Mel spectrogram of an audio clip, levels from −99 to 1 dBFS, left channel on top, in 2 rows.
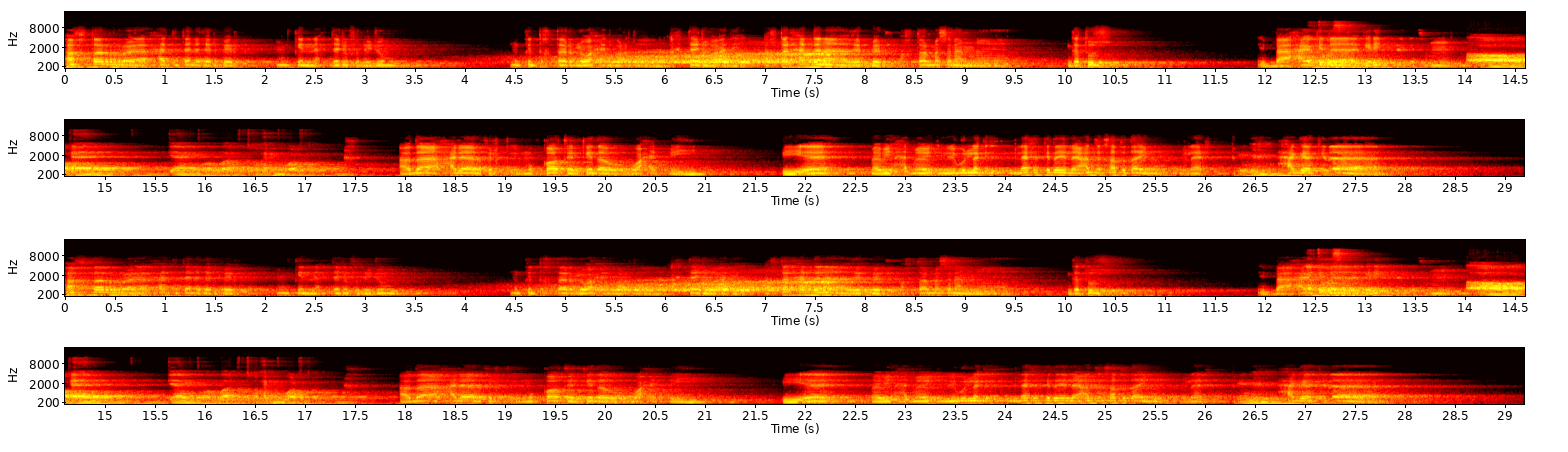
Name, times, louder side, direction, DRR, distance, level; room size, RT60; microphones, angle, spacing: voice 1, 0.0-1.8 2.1-3.5 4.5-9.5 10.0-10.5 11.9-13.9 17.4-17.6 18.0-20.9 21.8-22.4 22.7-26.1 26.5-27.8, left 2 dB, 70° left, 7 dB, 0.9 m, -31 dB
sound 1, 4.4-8.2, left 2 dB, 15° left, 0.4 m, -31 dB
voice 2, 12.4-12.7 14.0-15.0 15.6-17.0 26.3-26.7, equal, 55° right, -4 dB, 2.9 m, -28 dB
11.5 x 6.9 x 8.5 m, 2.5 s
head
